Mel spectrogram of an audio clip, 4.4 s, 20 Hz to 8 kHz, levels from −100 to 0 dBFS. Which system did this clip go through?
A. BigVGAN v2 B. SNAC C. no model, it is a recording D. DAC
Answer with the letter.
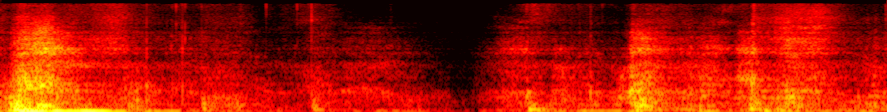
B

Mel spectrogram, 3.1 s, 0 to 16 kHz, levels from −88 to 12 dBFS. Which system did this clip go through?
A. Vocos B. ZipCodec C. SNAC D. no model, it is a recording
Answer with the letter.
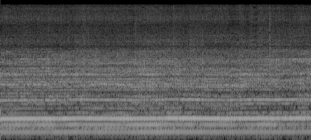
C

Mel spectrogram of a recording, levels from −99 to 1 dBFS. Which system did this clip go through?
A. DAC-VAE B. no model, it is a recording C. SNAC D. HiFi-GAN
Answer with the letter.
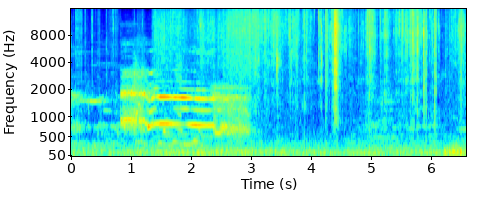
B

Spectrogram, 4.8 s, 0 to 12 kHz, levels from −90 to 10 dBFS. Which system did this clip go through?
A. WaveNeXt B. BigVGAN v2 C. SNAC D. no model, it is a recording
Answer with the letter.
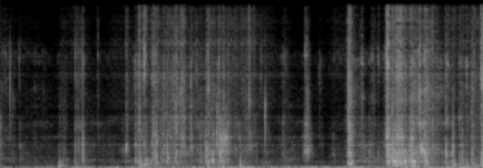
C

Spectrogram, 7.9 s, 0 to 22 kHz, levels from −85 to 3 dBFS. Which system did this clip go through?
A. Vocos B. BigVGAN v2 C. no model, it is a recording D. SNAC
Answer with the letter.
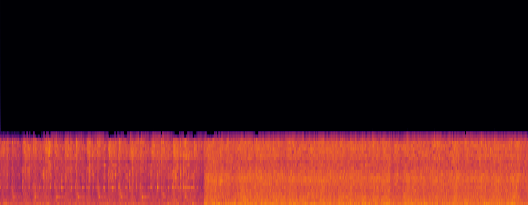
C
